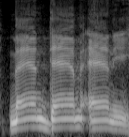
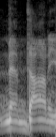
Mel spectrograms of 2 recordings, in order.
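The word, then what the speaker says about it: Mamdani: Especially when you have how do you pronounce his name again? Sharpton called him Mandam Annie. He added nine letters to the guy's name. It's it's remarkable. Yeah, Mandani is the correct way.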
